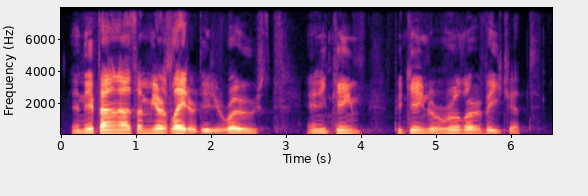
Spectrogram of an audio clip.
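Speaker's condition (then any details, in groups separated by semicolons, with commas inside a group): Cerebral palsy; lifelong disability since youth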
